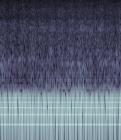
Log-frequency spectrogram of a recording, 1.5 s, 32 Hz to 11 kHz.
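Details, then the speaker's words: C4 Corvette V8 after replacing the plastic brake booster with a steel one, vacuum leak gone and throttle response better; deep, even rumble with light blips, no hiss or stumble; normal running. "the vacuum leak is gone [Music] [Music] we respond a whole lot better"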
